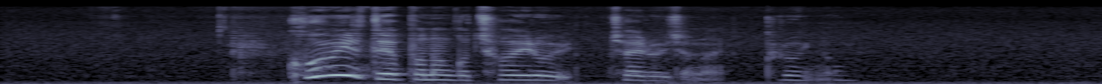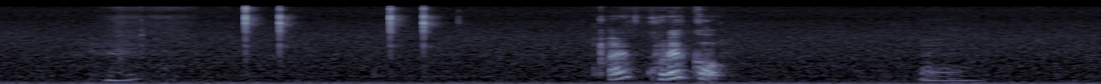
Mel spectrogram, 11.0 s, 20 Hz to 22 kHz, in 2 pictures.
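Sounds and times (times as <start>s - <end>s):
faint low hum: 0.0s - 11.0s
person humming briefly: 6.0s - 6.4s, 10.1s - 10.4s
light sharp clicks: 6.7s - 7.9s.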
